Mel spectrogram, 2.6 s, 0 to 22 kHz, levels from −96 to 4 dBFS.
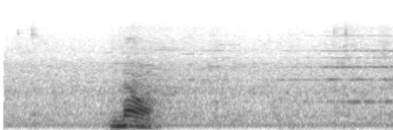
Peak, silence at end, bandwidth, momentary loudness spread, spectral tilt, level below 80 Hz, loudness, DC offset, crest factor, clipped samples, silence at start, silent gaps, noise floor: -8 dBFS; 0.25 s; 7.8 kHz; 25 LU; -9.5 dB/octave; -68 dBFS; -24 LUFS; under 0.1%; 22 dB; under 0.1%; 0.7 s; none; -53 dBFS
